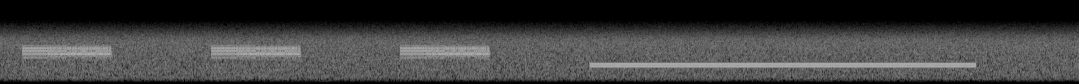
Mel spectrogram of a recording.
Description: Emergency Alert System (SAME) tones (header bursts, then the 853 and 960 Hz attention tone), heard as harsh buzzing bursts, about 520.83 baud, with radio hiss and a squelch burst at the end.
